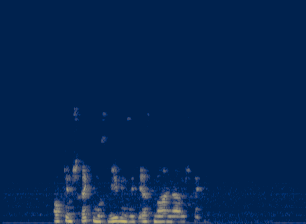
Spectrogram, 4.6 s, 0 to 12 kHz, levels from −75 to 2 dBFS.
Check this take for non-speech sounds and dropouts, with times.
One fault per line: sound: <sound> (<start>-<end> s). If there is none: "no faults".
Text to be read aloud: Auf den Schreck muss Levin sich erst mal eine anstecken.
no faults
